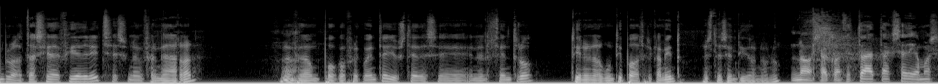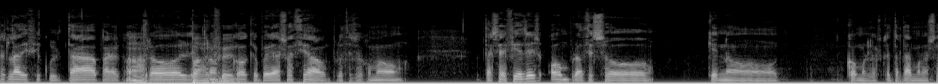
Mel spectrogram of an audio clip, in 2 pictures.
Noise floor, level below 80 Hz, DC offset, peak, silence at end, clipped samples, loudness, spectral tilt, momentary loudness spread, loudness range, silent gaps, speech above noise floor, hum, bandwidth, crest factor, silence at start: -56 dBFS; -36 dBFS; 30%; -2 dBFS; 0 s; under 0.1%; -25 LUFS; -6 dB/octave; 8 LU; 3 LU; none; 32 dB; none; 15 kHz; 18 dB; 0 s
